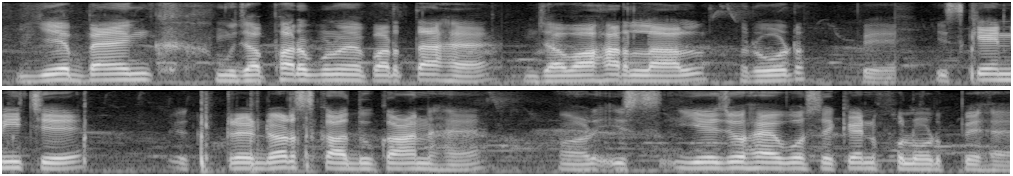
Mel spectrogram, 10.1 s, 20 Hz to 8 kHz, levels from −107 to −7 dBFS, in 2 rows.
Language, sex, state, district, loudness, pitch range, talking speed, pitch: Hindi, male, Bihar, Muzaffarpur, -25 LUFS, 140-160 Hz, 150 wpm, 150 Hz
